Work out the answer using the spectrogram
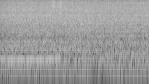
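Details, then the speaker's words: Older vacuum-type EGR valve tested by applying hand vacuum at idle: the rpm drops and the idle turns uneven with a faint stumbling miss, running very poorly; this is the rough idle expected with the EGR valve open. "away you can hear the RPMs decrease is starting to almost sounds like it's it's missing a little bit and there you go the cars just running very very poorly now"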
